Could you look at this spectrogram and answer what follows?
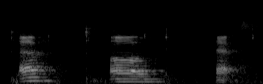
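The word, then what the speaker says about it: f(x): realize how this is pronounced again this is pronounced f of x this would be pronounced f of now there's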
